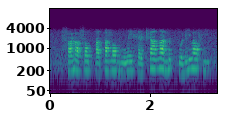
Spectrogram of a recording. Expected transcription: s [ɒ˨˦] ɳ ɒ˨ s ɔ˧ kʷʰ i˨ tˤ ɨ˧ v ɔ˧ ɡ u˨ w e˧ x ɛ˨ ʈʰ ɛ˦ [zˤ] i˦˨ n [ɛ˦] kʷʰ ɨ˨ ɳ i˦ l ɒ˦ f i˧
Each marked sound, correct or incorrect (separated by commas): correct, incorrect, incorrect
